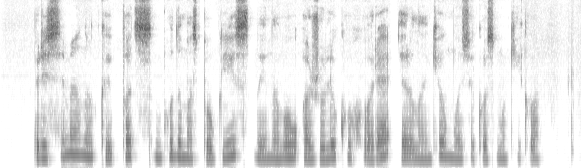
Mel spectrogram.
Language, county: Lithuanian, Vilnius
